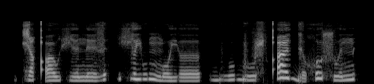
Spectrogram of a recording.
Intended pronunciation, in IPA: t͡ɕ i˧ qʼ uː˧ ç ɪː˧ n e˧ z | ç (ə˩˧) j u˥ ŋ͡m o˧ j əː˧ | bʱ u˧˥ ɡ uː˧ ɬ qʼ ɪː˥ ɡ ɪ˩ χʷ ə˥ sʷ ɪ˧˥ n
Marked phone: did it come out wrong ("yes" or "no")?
yes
